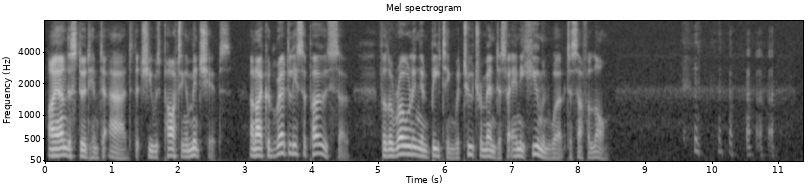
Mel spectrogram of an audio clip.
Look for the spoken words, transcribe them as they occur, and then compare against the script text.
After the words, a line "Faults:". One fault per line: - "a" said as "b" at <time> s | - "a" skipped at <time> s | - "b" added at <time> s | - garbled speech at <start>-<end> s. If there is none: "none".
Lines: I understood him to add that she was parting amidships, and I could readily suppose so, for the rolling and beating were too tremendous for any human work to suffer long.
I understood him to add that she was parting amidships, and I could readily suppose so, for the rolling and beating were too tremendous for any human work to suffer long.
Faults:
none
